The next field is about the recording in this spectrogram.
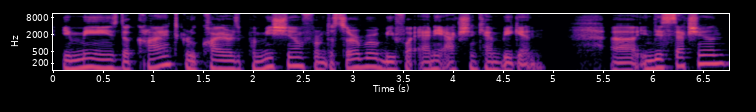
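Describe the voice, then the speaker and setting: A man's voice: mid-range voice, a bit bright. Methodical man presenting a technical tutorial. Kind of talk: scripted technical explanation.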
